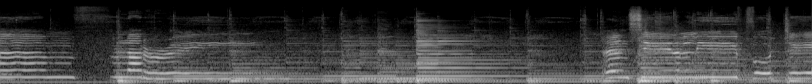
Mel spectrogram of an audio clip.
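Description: A man singing to his own strummed acoustic guitar, holding long sung notes over the chords, with a short break about a second in.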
